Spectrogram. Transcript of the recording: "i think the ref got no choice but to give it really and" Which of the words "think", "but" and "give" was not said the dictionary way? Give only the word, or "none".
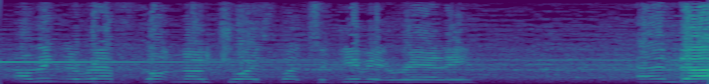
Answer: none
